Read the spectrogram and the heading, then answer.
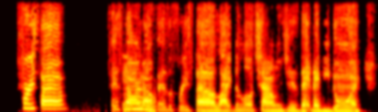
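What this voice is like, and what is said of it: Georgia Atlanta Southern accent. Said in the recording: “I hear accent, girl, you're from Georgia too. You're from Atlanta.”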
